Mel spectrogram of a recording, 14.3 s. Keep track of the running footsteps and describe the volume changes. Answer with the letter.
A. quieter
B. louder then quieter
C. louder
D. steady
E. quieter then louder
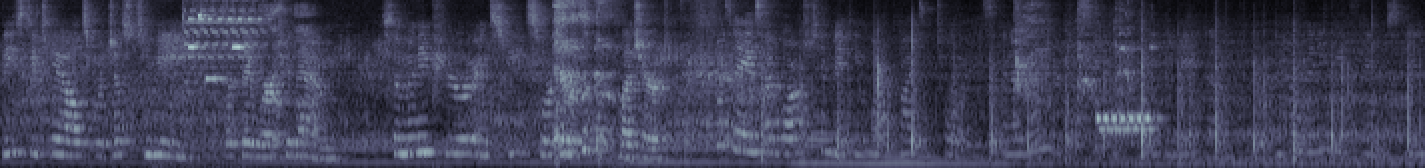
D.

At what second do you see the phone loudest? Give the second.
11 s.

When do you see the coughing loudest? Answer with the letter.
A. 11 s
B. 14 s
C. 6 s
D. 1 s
C.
